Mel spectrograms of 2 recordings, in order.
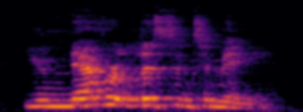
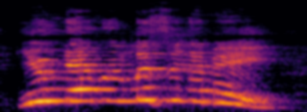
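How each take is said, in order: First: It is said at a moderate volume. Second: It is said loudly, with a raised voice.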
